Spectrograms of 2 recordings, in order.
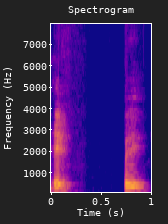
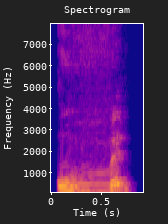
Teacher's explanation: Si nos ponemos la manita aquí, pues vemos que en F no vibra, pero si decimos V, sí vibra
